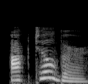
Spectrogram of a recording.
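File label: "october", American English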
